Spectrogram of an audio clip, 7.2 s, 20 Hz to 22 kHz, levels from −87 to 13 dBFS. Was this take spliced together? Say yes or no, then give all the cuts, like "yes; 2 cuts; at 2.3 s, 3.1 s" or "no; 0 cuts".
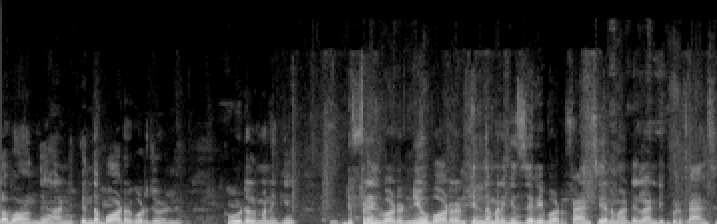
yes; 1 cut; at 4.7 s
